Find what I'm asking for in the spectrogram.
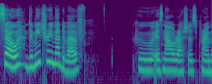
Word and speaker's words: Medvedev: The Dmitry Medvedev disclosure. Medvedev? – It's Medvedev.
